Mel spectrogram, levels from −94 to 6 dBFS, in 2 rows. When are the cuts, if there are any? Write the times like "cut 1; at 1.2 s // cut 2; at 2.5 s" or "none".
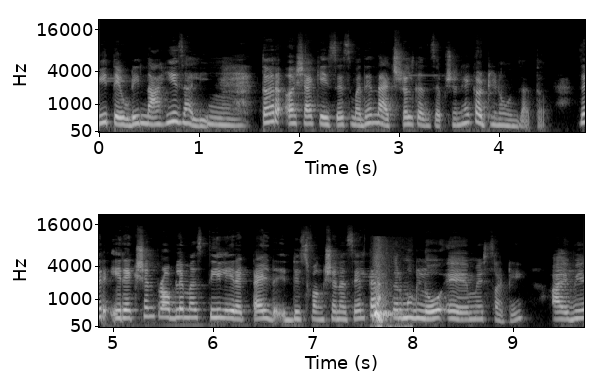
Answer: cut 1; at 7.7 s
